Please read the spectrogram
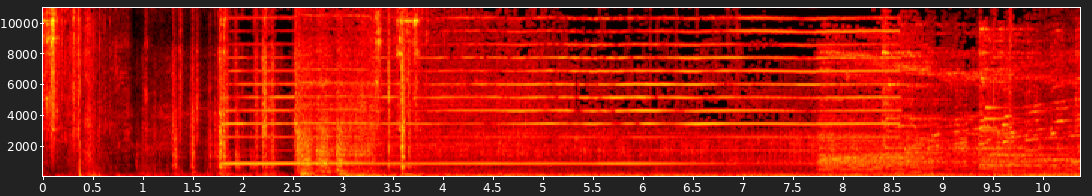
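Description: Toyota 22RE four-cylinder engine cranks and catches about three seconds in, then idles with a steady low rumble, a little shaky, which the owner puts down to valves needing adjustment. Over it a warning buzzer, the seatbelt reminder, holds one steady tone from just before the start and cuts off after about seven seconds. Keys jingle at the ignition before it.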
